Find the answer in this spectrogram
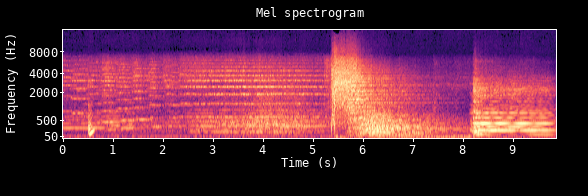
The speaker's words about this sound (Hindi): ये थप्पड़ मैंने आपको इसलिए मारा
